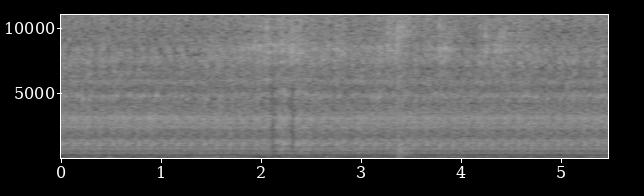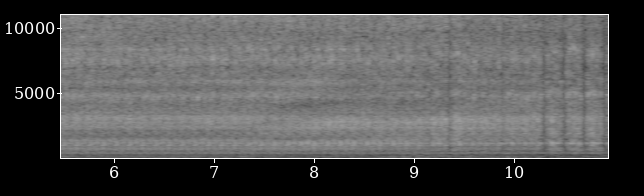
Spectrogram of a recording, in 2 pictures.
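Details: Ford F-350 6.0L diesel work truck with plumber's body, left idling on a cold day; uneven, stumbling sputter; owner suspects dirty or faulty injectors, bad fuel, water in fuel, clogged fuel filter or a bad sensor, not confirmed.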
